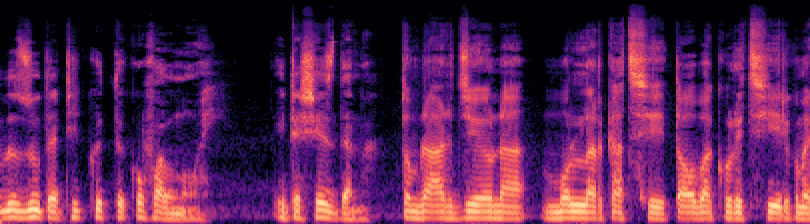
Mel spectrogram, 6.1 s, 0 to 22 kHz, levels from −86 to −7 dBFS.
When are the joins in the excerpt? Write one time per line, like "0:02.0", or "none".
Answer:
0:02.8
